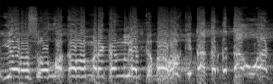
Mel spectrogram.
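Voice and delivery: fast, rising to a high cry on ketahuan; panicked Abu Bakar. Acted. Abu Bakar panicking in the cave to the Prophet, rising cry. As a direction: blurt the danger, voice jumping up at the end. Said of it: "Padahal Abu Bakar".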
